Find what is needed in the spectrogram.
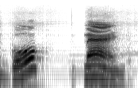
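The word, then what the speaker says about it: gourmet: इसमें भी are silent रहेगा, तो आप बोलेंगे गोमेंट।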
